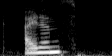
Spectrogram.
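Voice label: "items", US English; pronunciations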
